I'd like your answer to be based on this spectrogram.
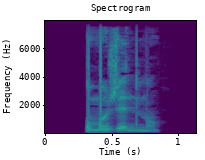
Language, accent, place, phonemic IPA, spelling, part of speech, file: French, France, Lyon, /ɔ.mɔ.ʒɛn.mɑ̃/, homogènement, adverb, LL-Q150 (fra)-homogènement.wav
- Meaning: homogeneously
